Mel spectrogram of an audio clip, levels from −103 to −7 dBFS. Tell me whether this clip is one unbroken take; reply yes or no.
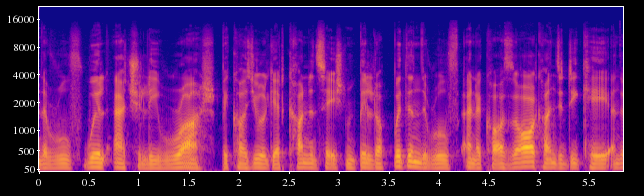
no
